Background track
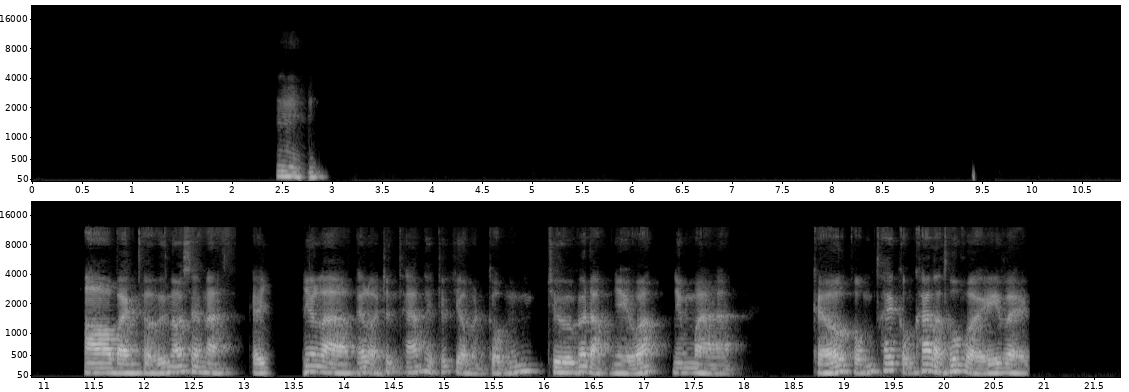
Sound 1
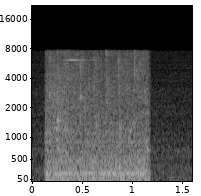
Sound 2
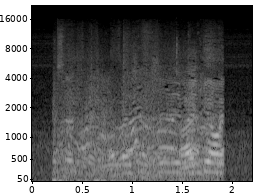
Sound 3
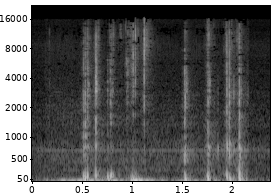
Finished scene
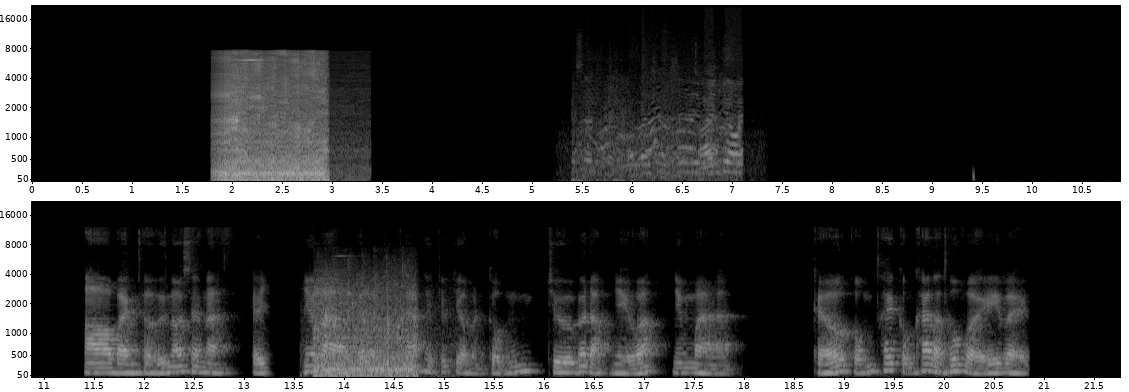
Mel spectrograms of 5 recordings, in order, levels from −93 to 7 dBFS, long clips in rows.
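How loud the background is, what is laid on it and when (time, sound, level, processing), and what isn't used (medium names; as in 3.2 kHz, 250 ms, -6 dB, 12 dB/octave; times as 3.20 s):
background track -14 dB
1.79 s: replace with 1 -4 dB + reverse spectral sustain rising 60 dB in 0.66 s
5.19 s: add 2 -18 dB, fades 0.10 s + block-companded coder 5-bit
13.56 s: add 1 -6.5 dB + low-pass 2.2 kHz
not used: 3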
